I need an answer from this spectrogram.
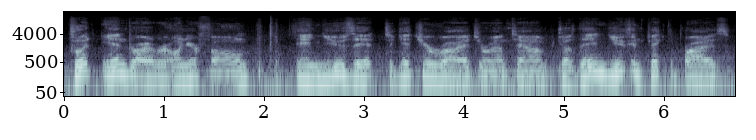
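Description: A man's voice: medium pitch, animated, a little slow. A man hosting a vlog while driving, chatting informally and often checking with short tag questions. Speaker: vlog host and driver. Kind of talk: casual chat while driving. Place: inside a car, driving. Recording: noisy moving car interior. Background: car and road noise.

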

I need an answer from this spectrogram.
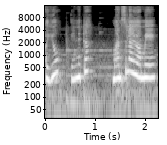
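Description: A woman voicing a gentle young woman who asks soft, wondering questions. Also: high-pitched, brisk, faint music behind, natural voice. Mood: curious.

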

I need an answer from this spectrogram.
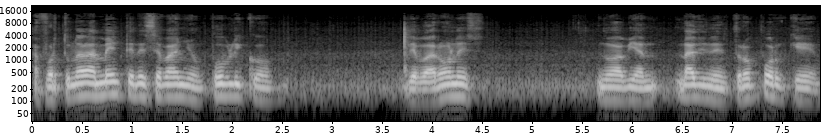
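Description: A middle-aged man, giving an emotional personal testimony at a recovery group, slowly, repeating phrases for emphasis. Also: mid-range voice, steady tone, warm tone, slight background noise, low-quality recording. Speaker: sharer at a recovery group meeting.

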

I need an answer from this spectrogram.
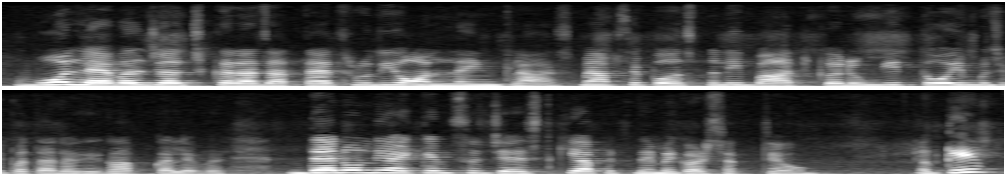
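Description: A woman IELTS teacher with a slight Punjabi accent runs a live online class, mixing Hindi and English and reassuring her students. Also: high voice. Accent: Punjabi-tinged Indian English. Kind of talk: live online class, reading viewer comments.

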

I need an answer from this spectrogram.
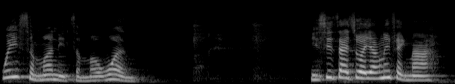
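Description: A woman runs a live business training, her voice sitting a little high. She is animated, asks the room questions and restarts her sentences often, talking straight to the people in front of her. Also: a little slow. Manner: animated, repeats questions to the audience, frequent restarts. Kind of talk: live training talk with audience Q&A.

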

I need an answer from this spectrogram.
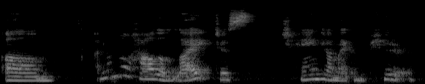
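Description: A young adult vlogger with a mid-range, fairly bright and expressive voice, slightly raspy from allergies and edged with vocal fry, gives a casual, unscripted update to camera. She talks haltingly and rambles, recorded by a computer mic at desk distance in an echoey open kitchen and living room.

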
